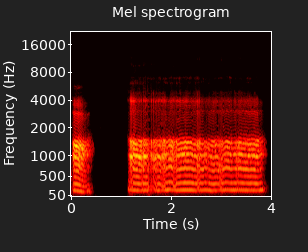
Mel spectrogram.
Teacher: you can hear the crackling sound and it's not clear at all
